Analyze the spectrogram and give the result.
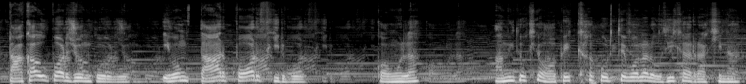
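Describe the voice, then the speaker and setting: A man playing an anguished young village lover voicing his farewell letter in an audio story, earnest and pleading, with music behind. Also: fairly high pitch. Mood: tender, sorrowful.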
